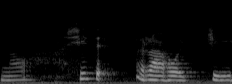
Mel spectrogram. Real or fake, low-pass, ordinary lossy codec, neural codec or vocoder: real; 7.2 kHz; none; none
